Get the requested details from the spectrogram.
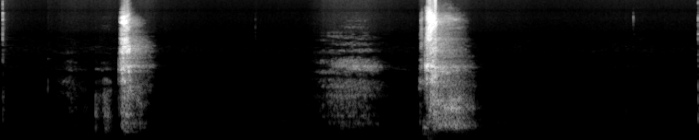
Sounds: Sneeze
